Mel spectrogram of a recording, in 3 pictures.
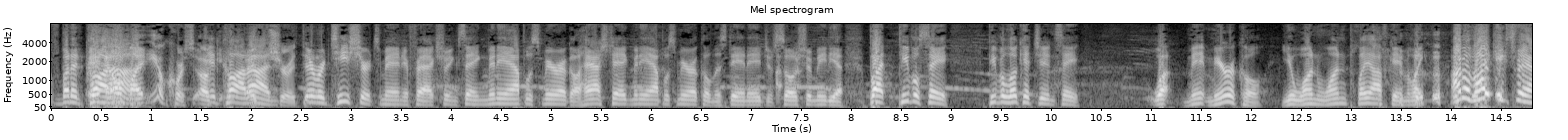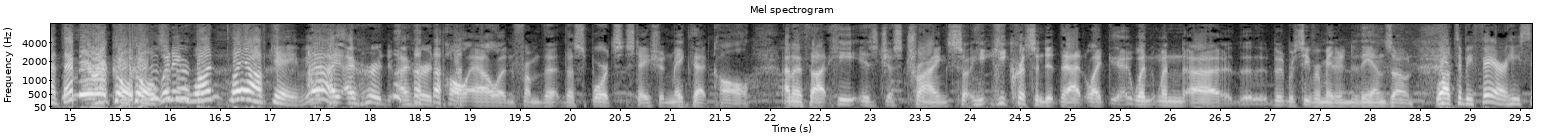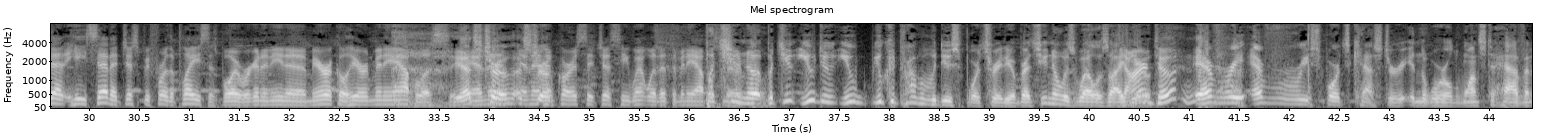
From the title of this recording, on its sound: Holes For Heroes Live at Medicine Lake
